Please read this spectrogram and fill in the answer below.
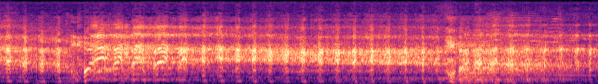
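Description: A few people laughing hard, in quick pulsing bursts of voiced laughter.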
